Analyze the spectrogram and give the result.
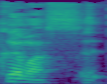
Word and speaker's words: Cremas: So is it cremas? Is that how you say it? – Cremas.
